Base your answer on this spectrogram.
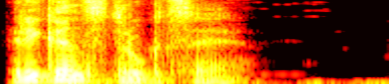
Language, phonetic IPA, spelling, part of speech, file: Russian, [rʲɪkɐnˈstrukt͡sɨjə], реконструкция, noun, Ru-реконструкция.ogg
- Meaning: reconstruction (act of restoring)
